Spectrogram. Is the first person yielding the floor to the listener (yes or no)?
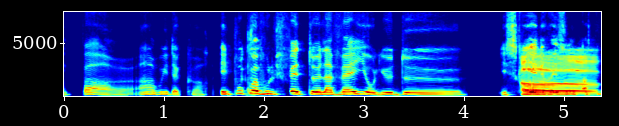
yes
